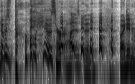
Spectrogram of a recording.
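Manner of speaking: real laughter breaking into the reveal; laughing. Real, not acted. Laughing at the punchline.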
